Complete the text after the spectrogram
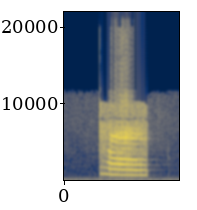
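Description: A kitten gives a single high, clear meow that holds steady and then dips slightly at the end.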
